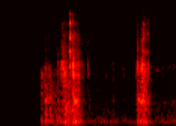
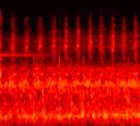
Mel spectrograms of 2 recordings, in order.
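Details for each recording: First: Ceiling fan after repair without replacing bearings: after a few handling taps, settles into a smooth steady hum with no knocking or jerking; before repair it clattered and jerked. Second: Ceiling fan running gives a fast, even clicking knock, about six a second, and jerks, shaking the whole assembly; fixed without replacing the bearing.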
